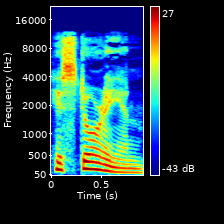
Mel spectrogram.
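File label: "historian", American English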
